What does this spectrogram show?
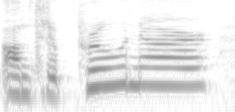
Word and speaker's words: entrepreneur: People say entrepreneur or entrepreneur. It is simple. You just have to pronounce it as entrepreneur, a person who manages and runs a business.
